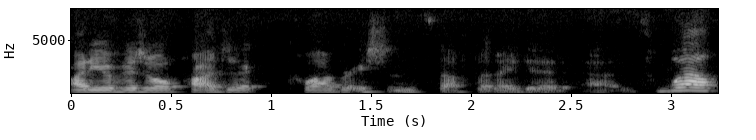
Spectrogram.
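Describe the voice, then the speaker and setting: A woman speaks with a fairly low pitch. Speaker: audiovisual artist and performer. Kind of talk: presentation with slides. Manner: fast.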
